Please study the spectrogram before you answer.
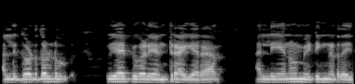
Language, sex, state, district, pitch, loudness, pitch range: Kannada, male, Karnataka, Dharwad, 120 Hz, -16 LUFS, 120-125 Hz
